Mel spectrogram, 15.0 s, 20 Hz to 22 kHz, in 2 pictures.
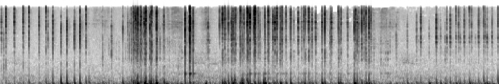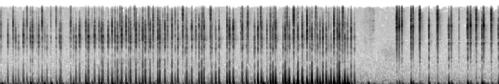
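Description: A small black plastic claw-style comb hair clip with a hollow, toothed shape is held in front of a microphone and scratched and tapped with long red acrylic nails. The result is a dense stream of quick, bright plastic clicks and rasping scratches, each dying away almost instantly. There are busier stretches around 2–5 seconds and from about 7 to 13 seconds, with brief lulls between them.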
